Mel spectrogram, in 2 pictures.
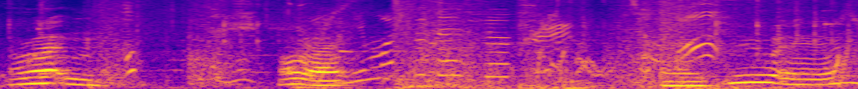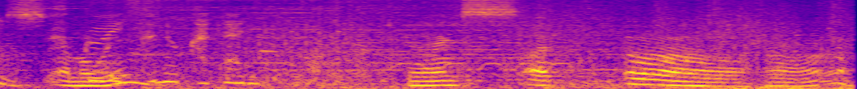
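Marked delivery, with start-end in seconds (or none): none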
